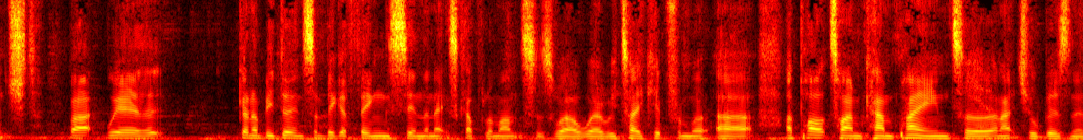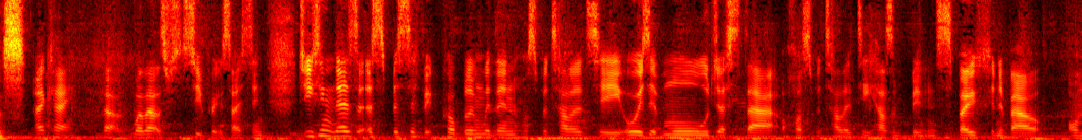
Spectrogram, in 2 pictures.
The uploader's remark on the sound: at Wilderness Festival, in Oxfordshire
